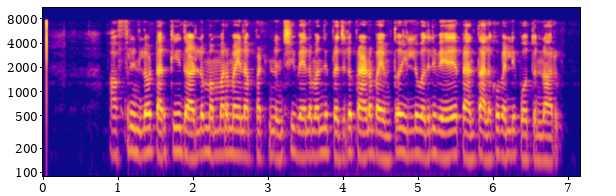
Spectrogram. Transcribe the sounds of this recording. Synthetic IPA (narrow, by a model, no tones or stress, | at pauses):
ɐpʰɾinlo̞ːʈɐɾkiːd̪aːɽlumɐmːɐɾɐmɐjnɐpːɐʈinuɲt͡ʃiʋɛːlɐmɐnd̪ipɾɐd͡ʒɐlupɾaːɳɐbʱɐjɐmt̪o̞ːilːuʋɐd̪ɐliʋɛːɾeːpaːnt̪aːlɐkuʋe̞ɭːipoːt̪unːaːɾṵ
